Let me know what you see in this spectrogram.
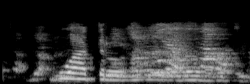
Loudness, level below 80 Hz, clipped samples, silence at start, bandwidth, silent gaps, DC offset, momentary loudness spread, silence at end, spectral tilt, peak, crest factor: -17 LUFS; -68 dBFS; under 0.1%; 0.15 s; 7.6 kHz; none; under 0.1%; 15 LU; 0 s; -4.5 dB/octave; -2 dBFS; 16 dB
